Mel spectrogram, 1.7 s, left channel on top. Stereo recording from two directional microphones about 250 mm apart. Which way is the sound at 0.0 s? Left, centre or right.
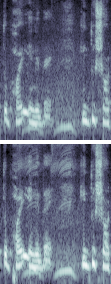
Centre.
